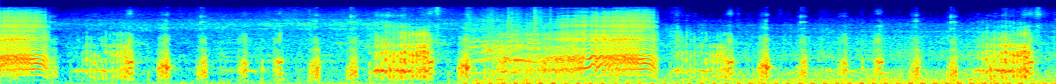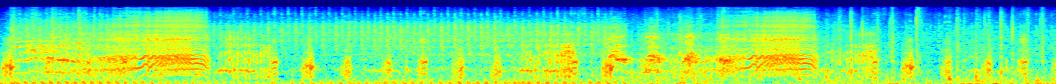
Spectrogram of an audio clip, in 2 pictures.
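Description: Rooster clucks and crows cut into a rhythmic pattern in a film trailer's soundtrack. A low steady drone enters about two seconds in, and deeper bass pulses join near the end.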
